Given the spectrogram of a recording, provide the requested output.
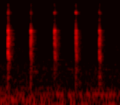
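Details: Engine crankshaft rocked by hand: sharp metallic clicks, about three a second, from worn crank bearing play; the crank should be silent with no such play.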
